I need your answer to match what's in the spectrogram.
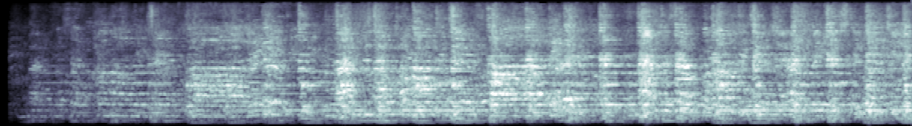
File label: ukes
